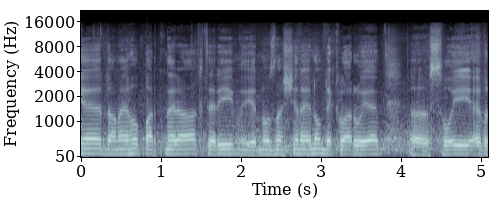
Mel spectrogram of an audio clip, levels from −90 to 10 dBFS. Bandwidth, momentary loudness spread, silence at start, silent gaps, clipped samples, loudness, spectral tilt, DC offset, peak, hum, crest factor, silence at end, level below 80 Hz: 15 kHz; 3 LU; 0 s; none; under 0.1%; -14 LUFS; -5 dB/octave; under 0.1%; 0 dBFS; none; 14 dB; 0 s; -48 dBFS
